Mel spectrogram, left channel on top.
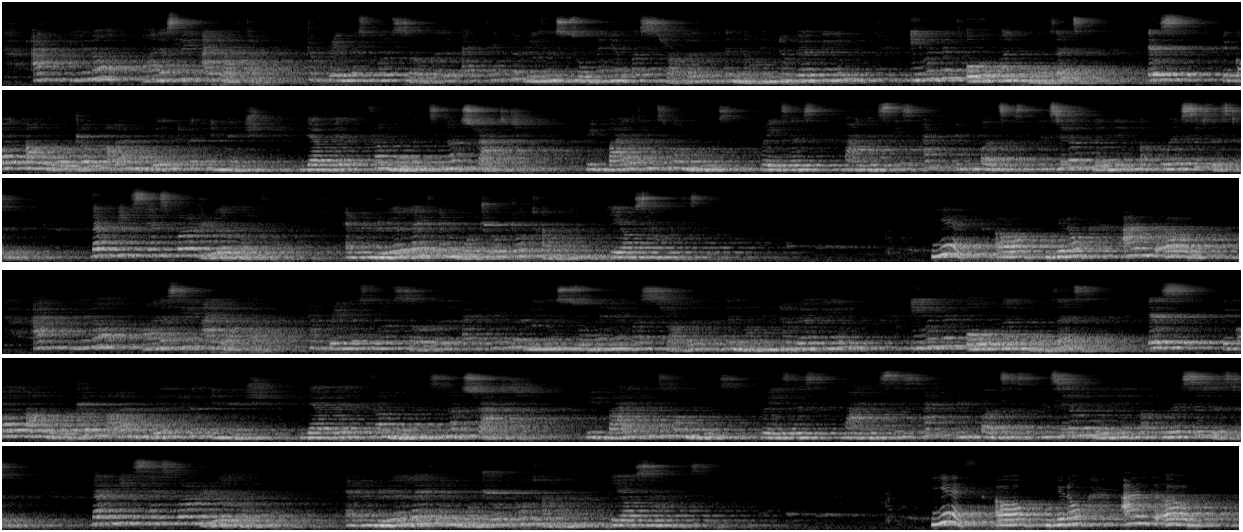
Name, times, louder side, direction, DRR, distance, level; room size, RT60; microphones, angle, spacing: voice 1, 0.0-2.6 3.1-8.5 9.1-10.9 11.5-11.7 12.2-14.9 15.4-17.7 18.2-19.6 20.0-20.5 20.8-24.9 25.7-27.3 28.2-31.6, equal, 50° left, -6 dB, 2.9 m, -27 dB
voice 2, 34.1-34.4 34.7-36.8, right 2 dB, 40° right, 6 dB, 0.7 m, -22 dB
16.0 x 6.4 x 5.2 m, 2.8 s
head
